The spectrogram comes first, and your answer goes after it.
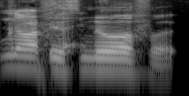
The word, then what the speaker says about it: Newark: from No She from nor hey look excuse me let me rephrase that for those folks outside of the state Newark we say we say nor he don't even he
